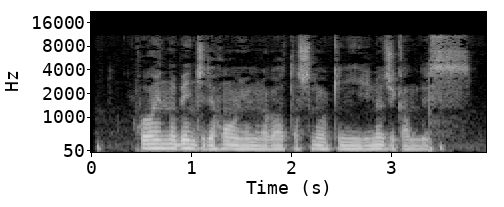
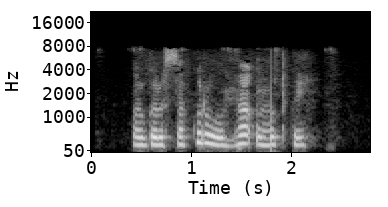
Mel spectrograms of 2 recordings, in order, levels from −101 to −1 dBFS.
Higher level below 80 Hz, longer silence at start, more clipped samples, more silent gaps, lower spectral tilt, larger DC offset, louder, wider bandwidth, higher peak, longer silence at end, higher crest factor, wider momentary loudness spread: first, -40 dBFS vs -60 dBFS; second, 0.05 s vs 0.4 s; neither; neither; about the same, -6 dB/octave vs -5.5 dB/octave; neither; second, -24 LUFS vs -21 LUFS; first, 11.5 kHz vs 8 kHz; about the same, -6 dBFS vs -4 dBFS; second, 0.2 s vs 0.65 s; about the same, 18 dB vs 16 dB; second, 7 LU vs 10 LU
